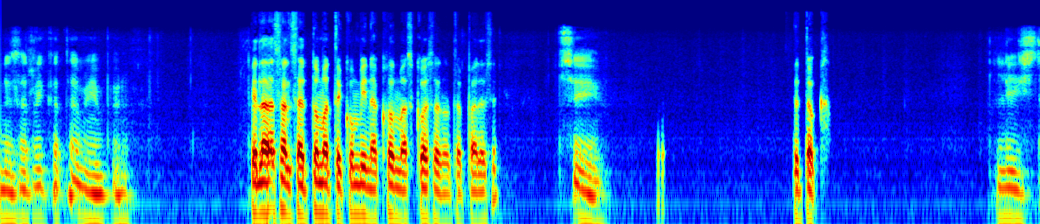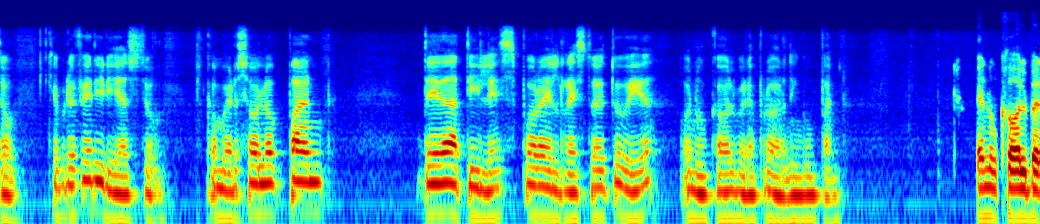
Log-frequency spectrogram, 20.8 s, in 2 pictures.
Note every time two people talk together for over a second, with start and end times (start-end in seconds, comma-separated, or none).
none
